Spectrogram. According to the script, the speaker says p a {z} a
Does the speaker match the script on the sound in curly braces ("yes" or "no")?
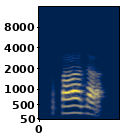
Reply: yes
